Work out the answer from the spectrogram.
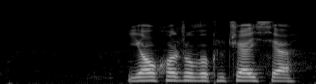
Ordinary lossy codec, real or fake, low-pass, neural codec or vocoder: none; real; none; none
